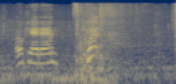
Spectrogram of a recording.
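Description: A heavy crate smashes apart with a loud crash.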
